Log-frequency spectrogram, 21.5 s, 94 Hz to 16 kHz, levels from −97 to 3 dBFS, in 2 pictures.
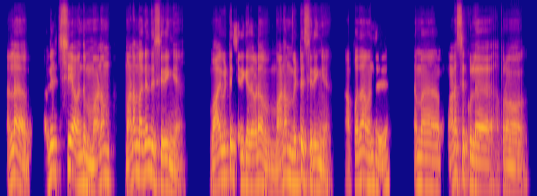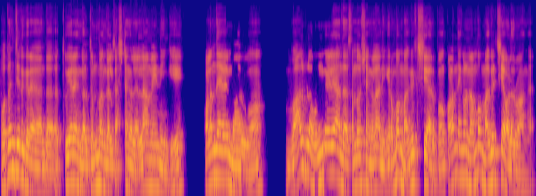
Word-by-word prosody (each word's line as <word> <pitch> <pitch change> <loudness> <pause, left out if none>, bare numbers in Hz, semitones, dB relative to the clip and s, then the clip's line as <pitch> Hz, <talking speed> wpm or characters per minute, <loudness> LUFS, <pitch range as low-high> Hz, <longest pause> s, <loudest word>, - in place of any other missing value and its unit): நல்லா - - +3 0.5
மகிழ்ச்சியா 185 +4 +3
வந்து 140 +2 +1 0.2
மனம், 155 +8 -1 0.4
மனம் 180 +2 +1
மகிழ்ந்து 185 +1 +3
சிரிங்க. 125 -7 +3 0.8
வாய் 155 - +2
விட்டு 165 +3 +1
சிரிக்கிறதை 135 -2 +1
விட 145 - +3 0.3
மனம் 160 +9 0
விட்டு 140 +6 +2
சிரிங்க. 120 -4 +1 0.5
அப்ப 135 - -3
தான் 150 - +2
வந்து 130 -4 -3 0.7
நம்ம 135 -1 0 0.6
மனசுக்குள்ள 170 -7 0 0.4
அப்புறம் 110 -2 -2 0.5
புதைஞ்சிருக்கிற 170 -3 +2 0.2
அந்த 100 -1 -1 0.3
துயரங்கள், 130 -5 +2
துன்பங்கள், 120 -4 0
கஷ்டங்கள் 110 -7 -1
எல்லாமே 125 -1 0
நீங்கி 95 -3 -4 0.6
குழந்தையாவே 155 +4 +2
மாறுவோம். 100 +1 0 0.7
வாழ்வில 190 +1 +1
உண்மைலயே 180 +4 +2
அந்த 135 - +1
சந்தோஷங்கள்லா 120 -2 -1
இன்னைக்கி 110 +2 -1
ரொம்ப 175 - +1
மகிழ்ச்சியா 145 +1 0
இருப்போம். 100 +1 -4
குழந்தைகளும் 165 -4 -1
ரொம்ப 160 +8 -1
மகிழ்ச்சியா 150 +3 +1
வளருவாங்க. 90 -4 -2
135 Hz, 115 wpm, -22 LUFS, 115-165 Hz, 0.8 s, நல்லா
